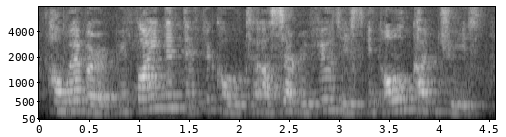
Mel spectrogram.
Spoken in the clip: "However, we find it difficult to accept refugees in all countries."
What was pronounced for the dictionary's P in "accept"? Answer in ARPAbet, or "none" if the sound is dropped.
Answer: none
